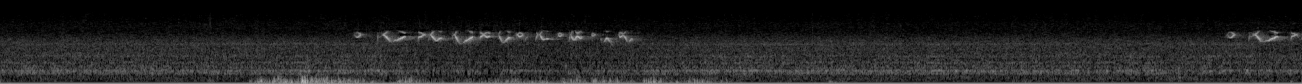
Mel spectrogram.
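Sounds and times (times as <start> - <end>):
steady hiss: 0.0 - 13.0
songbird singing: 3.5 - 6.5, 12.1 - 13.0.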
